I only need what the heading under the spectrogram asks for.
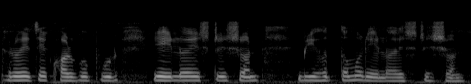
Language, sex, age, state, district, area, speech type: Bengali, female, 60+, West Bengal, Paschim Medinipur, urban, spontaneous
